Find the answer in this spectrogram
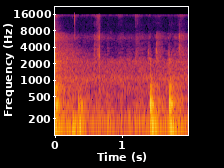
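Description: Hands patting and pressing a ball of bread dough flat on a board, giving a few soft knocks and taps, with a cluster of duller thumps about one and a half seconds in.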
